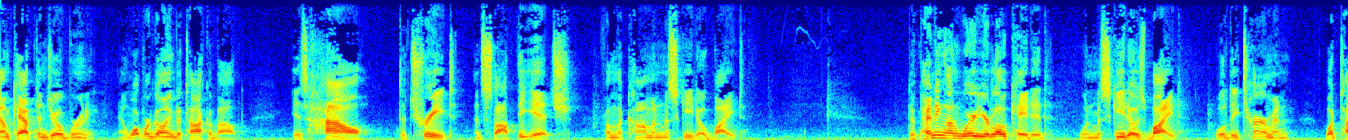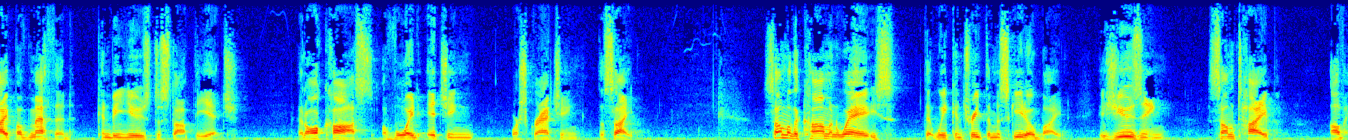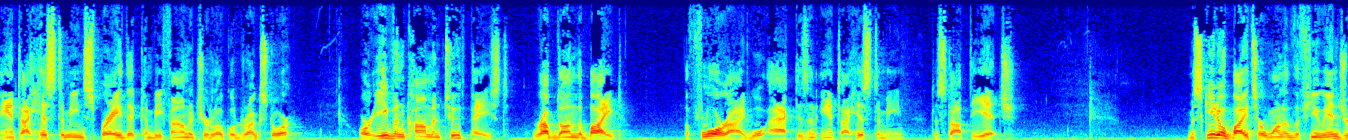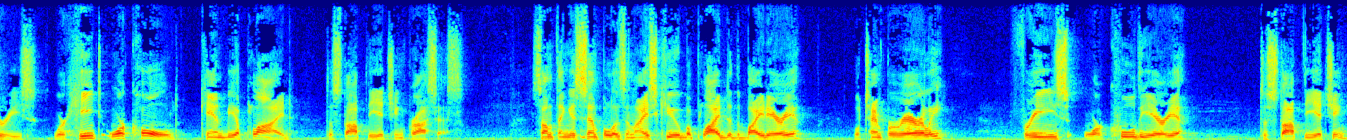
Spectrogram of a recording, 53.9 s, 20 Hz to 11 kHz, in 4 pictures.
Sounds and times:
Speech: 0:00.0 - 0:07.6, 0:09.1 - 0:19.9, 0:21.1 - 0:37.2, 0:38.8 - 0:45.2, 0:45.8 - 0:53.9.

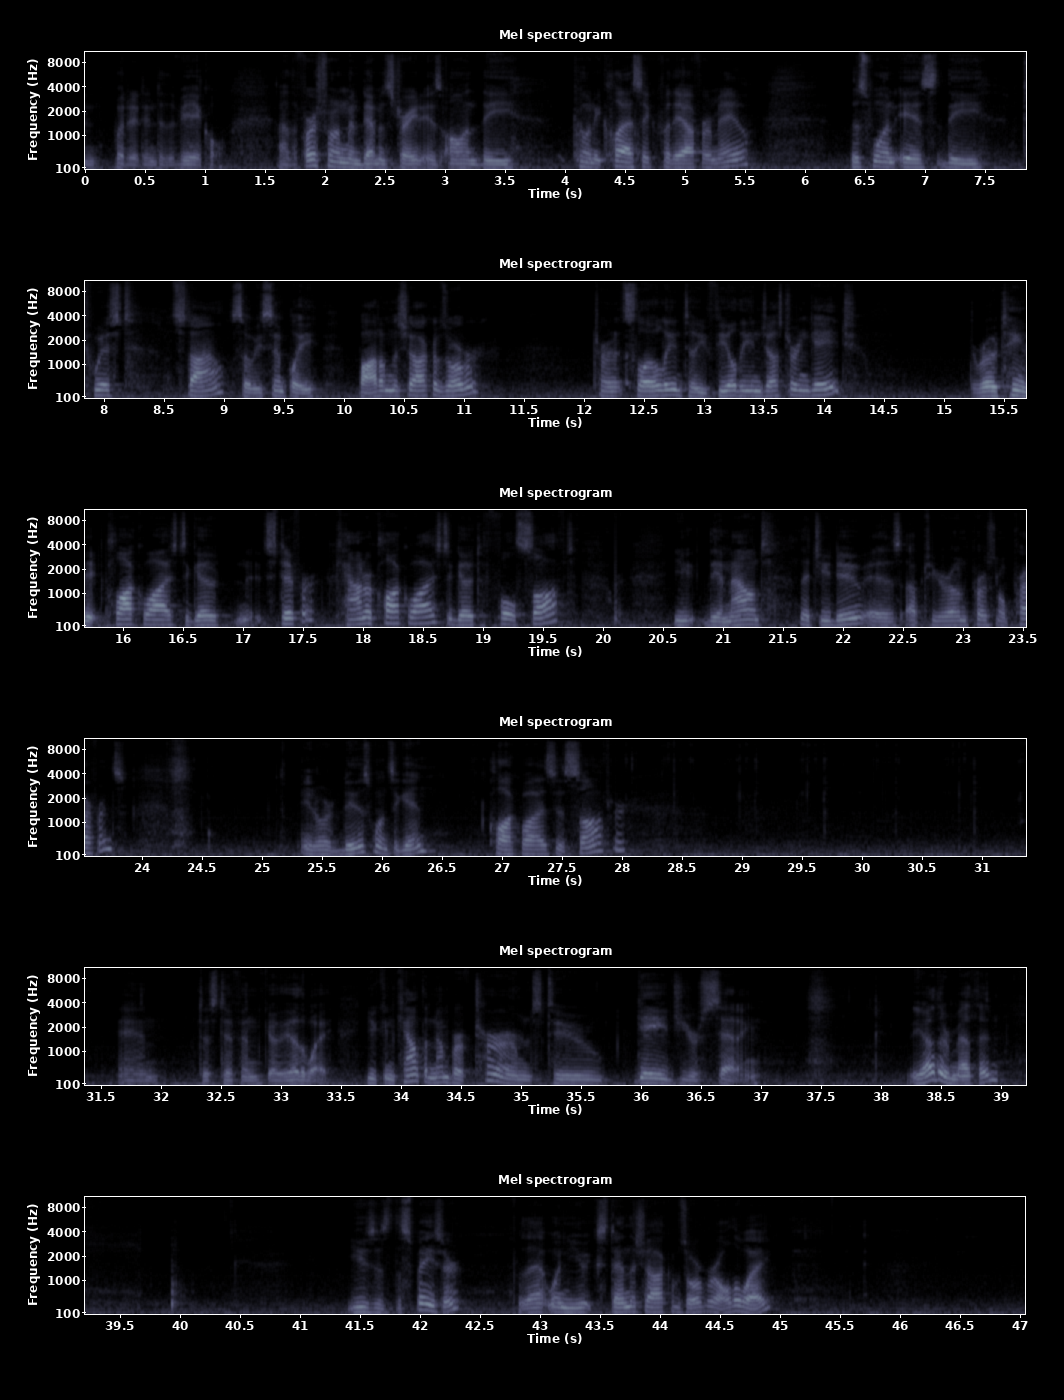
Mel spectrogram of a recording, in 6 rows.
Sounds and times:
Speech: 0:00.0 - 0:05.6, 0:06.4 - 0:11.2, 0:12.1 - 0:14.4, 0:15.2 - 0:19.8, 0:20.6 - 0:23.9, 0:25.2 - 0:28.1, 0:31.6 - 0:37.1, 0:38.2 - 0:39.1, 0:41.4 - 0:45.0.

